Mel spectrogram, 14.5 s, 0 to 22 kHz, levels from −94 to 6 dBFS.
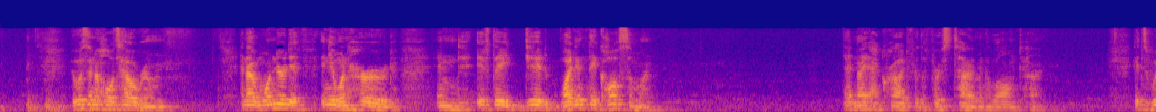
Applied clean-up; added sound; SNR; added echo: none; none; none; none.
